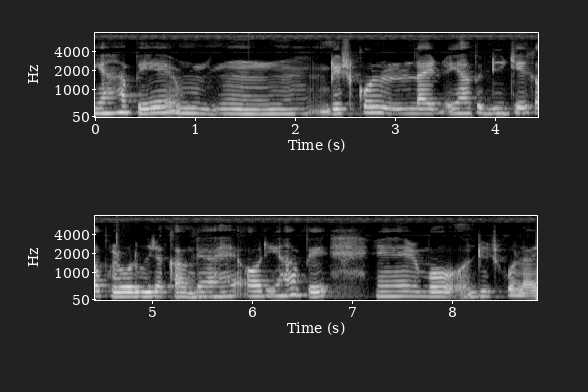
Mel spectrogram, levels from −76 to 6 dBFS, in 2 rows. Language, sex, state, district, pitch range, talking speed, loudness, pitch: Hindi, male, Bihar, West Champaran, 165-180 Hz, 150 wpm, -17 LUFS, 170 Hz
